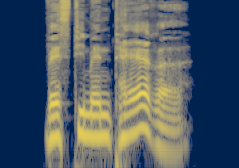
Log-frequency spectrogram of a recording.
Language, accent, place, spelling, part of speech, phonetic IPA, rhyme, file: German, Germany, Berlin, vestimentäre, adjective, [vɛstimənˈtɛːʁə], -ɛːʁə, De-vestimentäre.ogg
- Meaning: inflection of vestimentär: 1. strong/mixed nominative/accusative feminine singular 2. strong nominative/accusative plural 3. weak nominative all-gender singular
